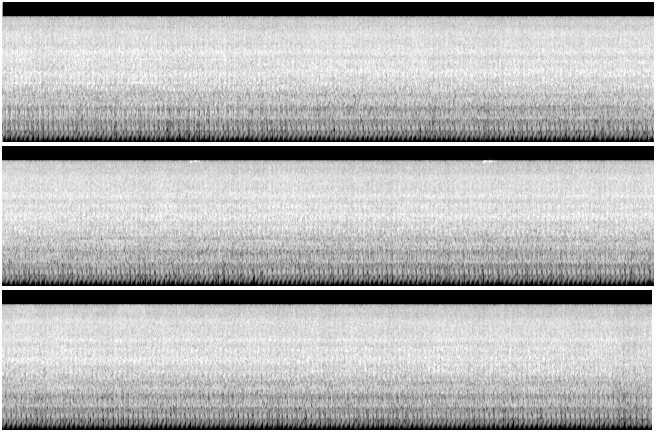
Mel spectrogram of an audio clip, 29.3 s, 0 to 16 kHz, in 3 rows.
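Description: Ducati Hypermotard 939's L-twin engine with an Akrapovic exhaust idling steadily, holding one even note with no revs.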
